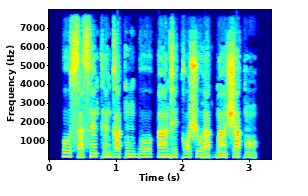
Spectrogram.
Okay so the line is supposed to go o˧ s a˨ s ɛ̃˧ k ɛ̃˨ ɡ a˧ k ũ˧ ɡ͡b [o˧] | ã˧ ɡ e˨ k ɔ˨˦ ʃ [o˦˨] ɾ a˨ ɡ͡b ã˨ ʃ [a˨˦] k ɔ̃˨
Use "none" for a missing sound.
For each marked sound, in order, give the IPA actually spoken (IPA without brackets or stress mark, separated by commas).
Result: o˧, o˦˨, a˧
